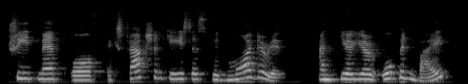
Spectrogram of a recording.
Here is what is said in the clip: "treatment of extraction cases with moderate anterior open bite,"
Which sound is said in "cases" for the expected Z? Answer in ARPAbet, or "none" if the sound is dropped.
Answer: S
